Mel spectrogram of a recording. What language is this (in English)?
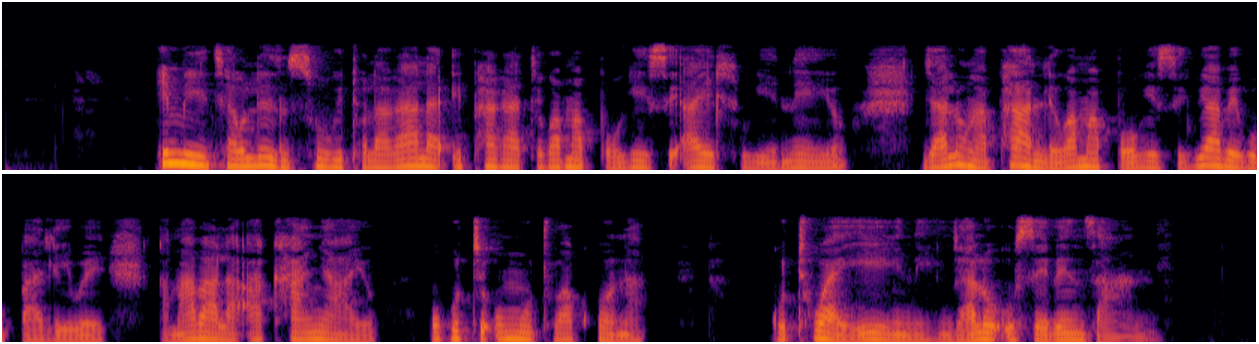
North Ndebele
